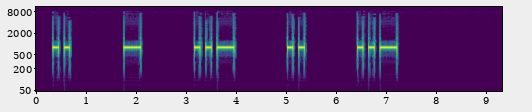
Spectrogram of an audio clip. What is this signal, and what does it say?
Morse code, heard as a keyed tone, about 11 wpm, spaced as for 6 wpm, 800 Hz. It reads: ITUIU
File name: LEZIONI / 2 UHDN / 2 U ws 10wpm 2017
